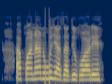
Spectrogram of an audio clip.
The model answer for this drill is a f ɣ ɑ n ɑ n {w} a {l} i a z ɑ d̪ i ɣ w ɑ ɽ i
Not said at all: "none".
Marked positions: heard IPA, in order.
w, l

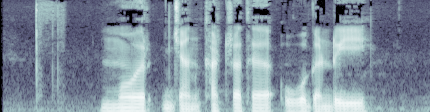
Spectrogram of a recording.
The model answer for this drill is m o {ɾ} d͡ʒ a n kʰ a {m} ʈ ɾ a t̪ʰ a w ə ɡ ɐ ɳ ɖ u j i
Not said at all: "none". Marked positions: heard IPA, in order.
ɾ, none

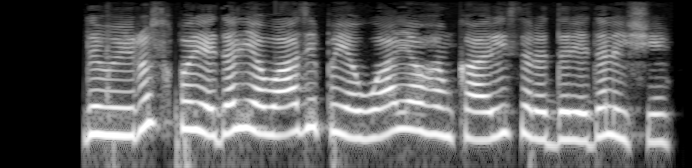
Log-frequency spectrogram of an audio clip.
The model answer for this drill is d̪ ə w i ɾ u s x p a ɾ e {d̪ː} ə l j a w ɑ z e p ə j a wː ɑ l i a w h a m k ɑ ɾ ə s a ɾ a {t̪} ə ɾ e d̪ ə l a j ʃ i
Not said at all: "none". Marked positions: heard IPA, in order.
d̪, d̪

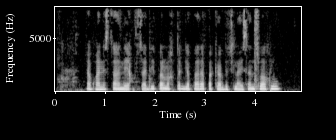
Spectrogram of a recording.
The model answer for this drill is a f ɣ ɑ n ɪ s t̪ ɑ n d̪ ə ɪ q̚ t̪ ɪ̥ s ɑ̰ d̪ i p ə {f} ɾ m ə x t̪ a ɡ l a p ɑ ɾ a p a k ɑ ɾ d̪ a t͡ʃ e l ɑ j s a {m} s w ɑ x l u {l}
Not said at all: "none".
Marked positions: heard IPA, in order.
none, n, none

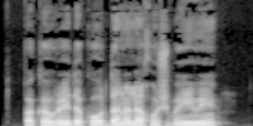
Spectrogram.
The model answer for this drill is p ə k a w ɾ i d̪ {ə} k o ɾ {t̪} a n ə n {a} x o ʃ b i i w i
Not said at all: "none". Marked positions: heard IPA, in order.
ə, d̪, a

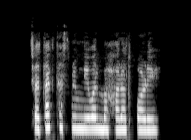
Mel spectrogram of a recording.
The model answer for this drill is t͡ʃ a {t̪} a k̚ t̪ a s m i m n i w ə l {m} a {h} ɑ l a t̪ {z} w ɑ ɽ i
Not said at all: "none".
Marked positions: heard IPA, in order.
t̪, m, h, ɣ

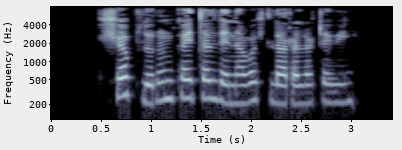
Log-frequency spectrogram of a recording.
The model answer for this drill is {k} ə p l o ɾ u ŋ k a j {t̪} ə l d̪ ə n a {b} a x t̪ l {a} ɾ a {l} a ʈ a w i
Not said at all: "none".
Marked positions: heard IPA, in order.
x, t̪, w, ɑ, l

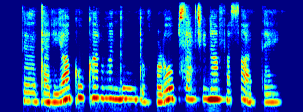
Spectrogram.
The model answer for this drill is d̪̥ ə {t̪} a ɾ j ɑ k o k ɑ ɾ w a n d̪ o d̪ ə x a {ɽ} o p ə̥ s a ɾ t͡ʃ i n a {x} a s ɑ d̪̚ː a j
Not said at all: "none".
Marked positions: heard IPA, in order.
t̪, ɽ, f

